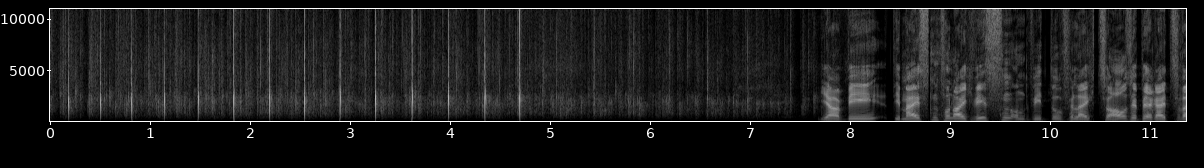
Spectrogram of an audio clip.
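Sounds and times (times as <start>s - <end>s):
enthusiastic audience applause: 0.0s - 8.1s
speech: 7.7s - 11.3s.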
